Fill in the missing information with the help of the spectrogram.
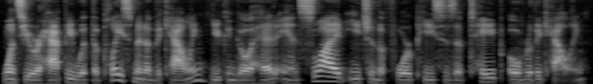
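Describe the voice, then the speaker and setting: A man's voice: fairly low pitch, lively intonation, a little fast. A man giving a methodical, step-by-step instructional voice-over, often repeating himself as he explains each step. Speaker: model aircraft build instructor.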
